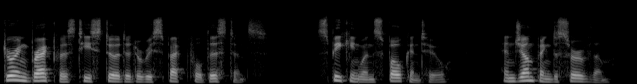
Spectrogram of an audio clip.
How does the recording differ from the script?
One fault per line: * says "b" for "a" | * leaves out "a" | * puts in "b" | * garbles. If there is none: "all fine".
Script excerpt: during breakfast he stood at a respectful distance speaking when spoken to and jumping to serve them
all fine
